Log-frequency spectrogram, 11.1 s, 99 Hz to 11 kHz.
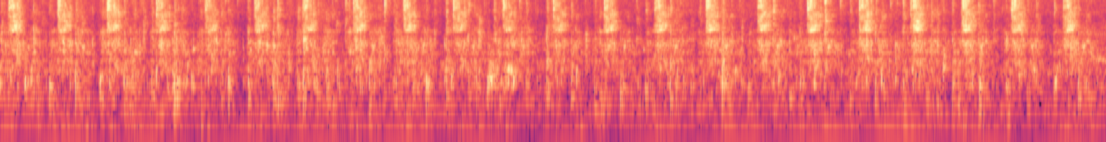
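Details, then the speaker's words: Stuart Turner piston water pump driven by a 1425 rpm motor on the old small pulley: regular light clacking about two strokes a second, measured around 125 rpm, roughly half its rated 240. "it's varying quite a bit but right about 125 around about 125 so it's a little bit slower than I actually thought it was"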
